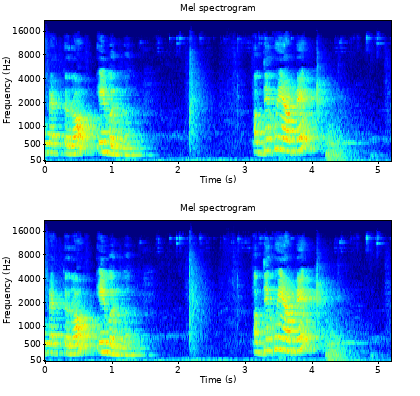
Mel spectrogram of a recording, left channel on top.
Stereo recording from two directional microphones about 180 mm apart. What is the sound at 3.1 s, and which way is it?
A woman's voice, 20° right (ahead or behind).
